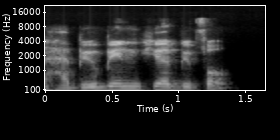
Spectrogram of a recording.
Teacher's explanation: begin with a lower pitch and usually end in a rising pitch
